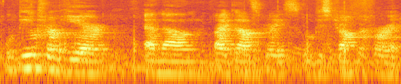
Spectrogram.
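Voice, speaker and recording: A man's voice: mid-range voice, steady tone, a little slow, noisy background. Man moderating from far in an echoey hall. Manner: casual, filler-heavy, encouraging. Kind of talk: closing remarks at a community event. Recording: echoey room recorded from afar.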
